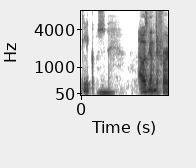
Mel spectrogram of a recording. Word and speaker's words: Lycos: because it sounds because likus is greek for wolf but i think it's an american company so it's pronounced lycos i think you're right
